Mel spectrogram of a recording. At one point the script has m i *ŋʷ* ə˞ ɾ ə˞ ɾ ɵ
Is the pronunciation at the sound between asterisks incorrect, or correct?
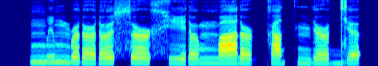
incorrect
